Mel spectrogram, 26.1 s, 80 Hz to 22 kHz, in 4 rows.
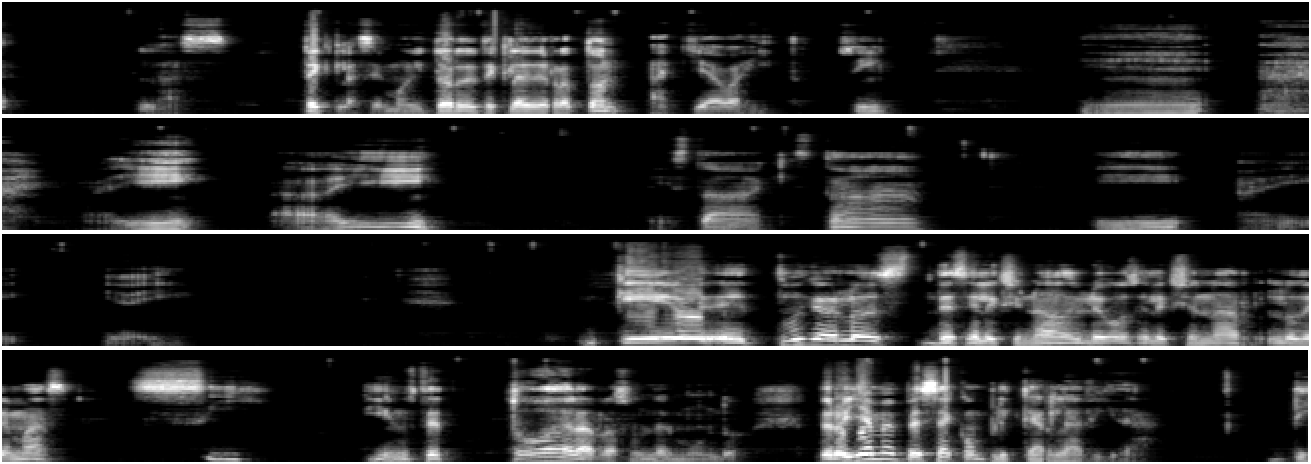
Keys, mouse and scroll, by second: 0.2-2.7 shift+middle drag, 3.3 c, 4.7 Escape, 6.8-7.8 shift+middle drag, 8.1 c, 8.5-10.9 middle drag, 10.6 Escape, 11.1-12.6 middle drag, 12.6 c, 13.0-14.7 middle drag, 15.2 Escape, 15.9-17.6 middle drag, 17.9-19.2 middle drag, 19.7 middle click, 20.6 Escape, 23.9 c, 24.3-25.4 middle drag, 24.9 Escape, 25.4-26.1 middle drag.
